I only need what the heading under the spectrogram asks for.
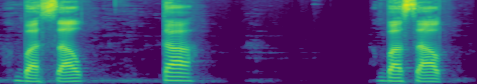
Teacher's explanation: موٹائی کو برقرار رکھتے ہوئے طا میں ہم قلقلہ بھی نہیں کریں گے. ٹھیک ہے، طا میں ہم قلقلہ بھی نہیں کریں گے، لیکن طا کو موٹا بھی پڑھیں گے اور تا کو باریک پڑھیں گے.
